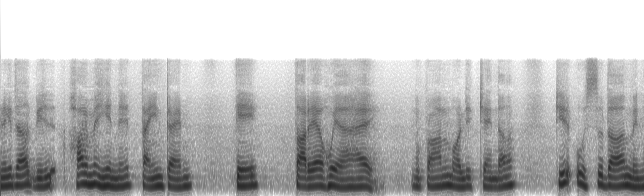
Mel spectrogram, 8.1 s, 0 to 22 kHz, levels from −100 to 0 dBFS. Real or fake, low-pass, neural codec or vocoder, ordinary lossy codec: fake; 7.2 kHz; codec, 16 kHz, 0.5 kbps, FunCodec, trained on Chinese and English, 25 frames a second; none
